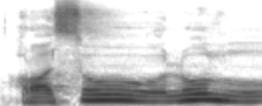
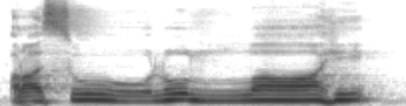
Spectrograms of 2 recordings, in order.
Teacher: আল্লাহ শব্দের দ্বিতীয় লামের আগেই এখানে একটি পেশ রয়েছে, এই জন্যে দ্বিতীয় লামটিকে পোর করে পড়তে হবে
